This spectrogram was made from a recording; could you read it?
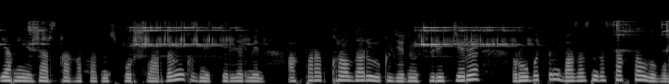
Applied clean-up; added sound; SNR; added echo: classical method Wiener filter.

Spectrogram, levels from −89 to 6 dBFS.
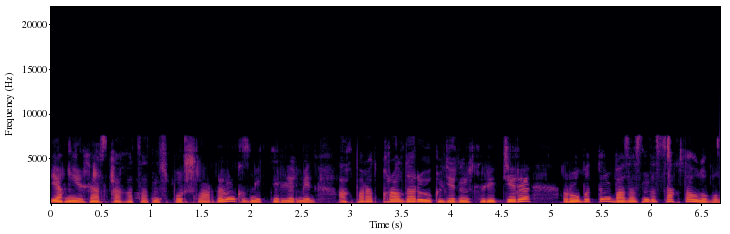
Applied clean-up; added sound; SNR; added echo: neural mask model Resemble Enhance denoiser.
